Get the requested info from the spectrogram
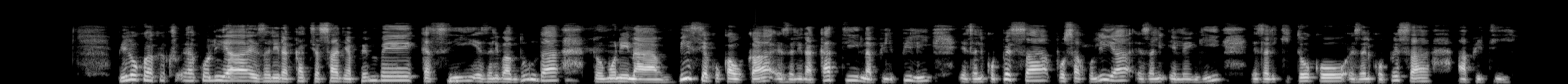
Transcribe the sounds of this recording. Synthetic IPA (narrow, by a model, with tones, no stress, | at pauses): b̥i˨lɔ˦kɔ˦ja˨ko˨li˦ja˨e˨za˨li˦na˨ka˦ti˨a˨sa˦ni˨a˨pɛ˦mbɛ˦ka˨si˨e˨za˨li˦ba˨ndu˦nda˦to˨mɔ˦ni˦na˨mbi˦si˨ja˨ko˨ka˨u˨ka˨e˨za˨li˦na˨ka˦ti˦na˨pi˨li˨pi˦li˦e˨za˨li˦ko˨pe˦sa˨po˦sa˦ja˨ko˨li˦ja˦ʔe˨za˨li˦ʔe˨le˨ŋɡi˦e˨za˨li˦ki̥˨tɔ˦kɔ˦e˨za˨li˦ko˨pe˦saː˦˨pi˨ti˦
